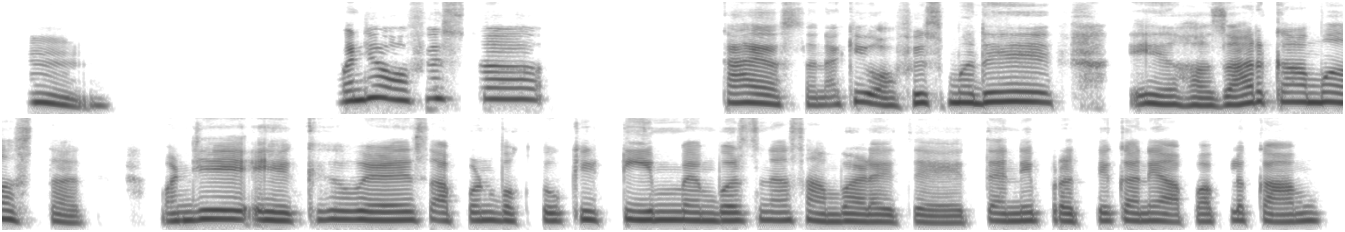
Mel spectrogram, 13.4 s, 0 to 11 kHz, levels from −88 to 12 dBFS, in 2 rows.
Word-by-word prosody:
हं. 180 Hz, -8 st, -2 dB, 1.2 s
म्हणजे 300 Hz, +6 st, +5 dB
ऑफिसचं 330 Hz, 0 st, 0 dB, 0.9 s
काय 235 Hz, -1 st, +4 dB
असतं 190 Hz, -2 st, -6 dB
ना, 190 Hz, -, -5 dB
की 255 Hz, -, 0 dB
ऑफिसमध्ये 245 Hz, +6 st, +3 dB, 0.5 s
ए 225 Hz, -, +4 dB
हजार 195 Hz, +7 st, +2 dB
कामं 255 Hz, -1 st, +3 dB
असतात. 175 Hz, -5 st, -5 dB, 0.4 s
म्हणजे 200 Hz, +5 st, +2 dB
एक 205 Hz, -2 st, +1 dB
वेळेस 210 Hz, -1 st, +2 dB
आपण 200 Hz, +1 st, -2 dB
बघतो 190 Hz, 0 st, -3 dB
की 220 Hz, -2 st, 0 dB
टीम 210 Hz, -1 st, +3 dB
मेंबर्सना 195 Hz, 0 st, 0 dB
सांभाळायचं 175 Hz, -4 st, -1 dB
आहे, 150 Hz, -1 st, -3 dB
त्यांनी 190 Hz, 0 st, 0 dB
प्रत्येकाने 190 Hz, +1 st, -2 dB
आपापलं 175 Hz, +3 st, -3 dB
काम 175 Hz, +2 st, -1 dB
200 Hz, 115 wpm, -23 LUFS, 185-235 Hz, 1.2 s, म्हणजे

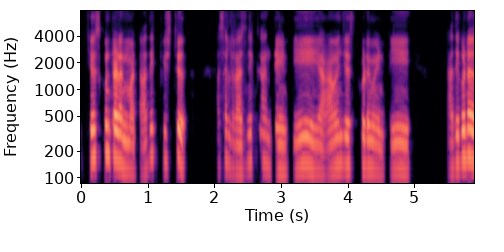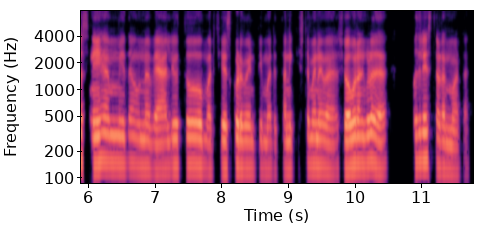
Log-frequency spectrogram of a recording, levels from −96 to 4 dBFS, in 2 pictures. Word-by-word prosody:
చేసుకుంటాడన్నమాట. 175 Hz, -, +4 dB
అది 180 Hz, -, -5 dB
ట్విస్ట్. 170 Hz, -, 0 dB, 0.6 s
అసలు 160 Hz, -4 st, -9 dB
రజనీకాంత్ 150 Hz, +3 st, -7 dB
ఏంటి? 120 Hz, +3 st, -7 dB, 0.4 s
ఆమెని 140 Hz, +5 st, -2 dB
చేసుకోవడం 140 Hz, -1 st, -2 dB
ఏంటి? 120 Hz, +3 st, -8 dB, 0.8 s
అది 150 Hz, -, -2 dB
కూడా 175 Hz, +1 st, +7 dB
స్నేహం 155 Hz, +2 st, +2 dB
మీద 145 Hz, 0 st, -3 dB, 0.2 s
ఉన్న 135 Hz, 0 st, -2 dB
వాల్యూ‌తో 135 Hz, +4 st, 0 dB, 0.3 s
మరి 125 Hz, -, -4 dB
చేసుకోవడం 130 Hz, 0 st, +2 dB
ఏంటి? 125 Hz, +1 st, -10 dB
మరి 125 Hz, -2 st, -7 dB
తనకి 130 Hz, -1 st, -3 dB
ఇష్టమైన 140 Hz, -1 st, -1 dB
వ -, -, +3 dB, 0.2 s
శోభనని 145 Hz, +3 st, +6 dB
గూడా 155 Hz, 0 st, +6 dB
వ -, -, +5 dB, 0.5 s
వదిలేస్తాడన్నమాట. 130 Hz, -8 st, -1 dB
140 Hz, 130 wpm, -25 LUFS, 130-155 Hz, 0.8 s, కూడా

